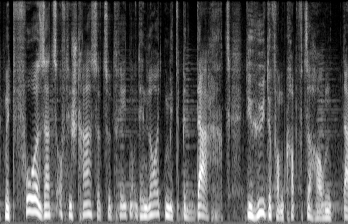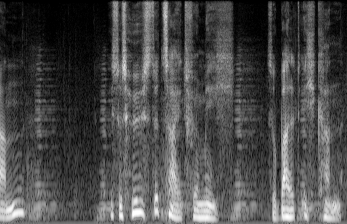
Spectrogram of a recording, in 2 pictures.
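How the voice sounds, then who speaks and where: An actor playing a brooding, wry wanderer, telling his own story in a literary radio drama. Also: lowish voice. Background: loud music.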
